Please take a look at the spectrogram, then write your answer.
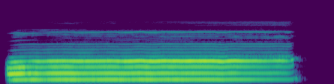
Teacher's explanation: اس والی نون پر غنہ نہیں ہوگا بلکہ اخفا ہوگا کیونکہ یہاں پر نون جو ہے وہ مشدد نہیں ہے، نون ساکن ہے اور اس کے بعد حروف اخفا میں سے شین ہے۔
